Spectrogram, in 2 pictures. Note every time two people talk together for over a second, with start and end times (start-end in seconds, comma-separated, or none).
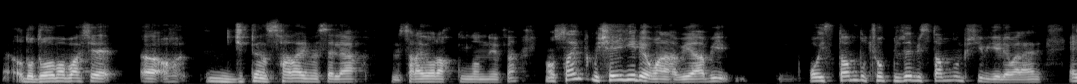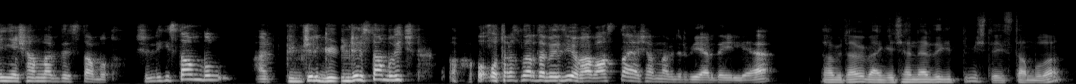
none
